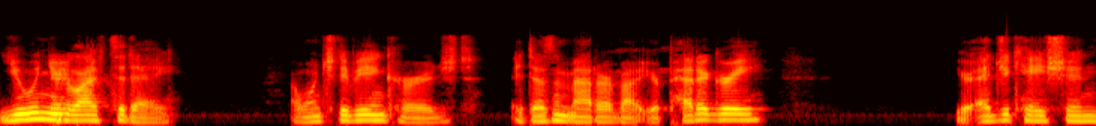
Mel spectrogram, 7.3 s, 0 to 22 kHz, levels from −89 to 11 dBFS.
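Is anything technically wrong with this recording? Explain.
Yes. Two faults are audible.

Throughout the clip, the speech sounds rough and grainy, with noise between the harmonics and a thin, synthetic top band. The likely cause is low-delay AAC compression. Its short frames resolve pitch harmonics poorly, and the damage fits a bitrate near 32 kbps.

From 0.38 to 0.47 s there is AAC frame loss with concealment. The speech turns briefly smeared and noisy there. The decoder rebuilt the gap from the last good spectrum, and the short dropout fits about two lost frames.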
